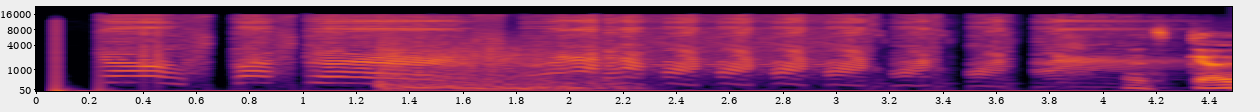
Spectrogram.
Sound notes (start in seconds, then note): 0.5 synth Voice; 2.1 synth laughing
